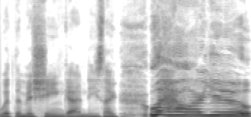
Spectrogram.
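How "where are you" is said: high, slow, panicked cry, losing composure. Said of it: "totally losing his cool".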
